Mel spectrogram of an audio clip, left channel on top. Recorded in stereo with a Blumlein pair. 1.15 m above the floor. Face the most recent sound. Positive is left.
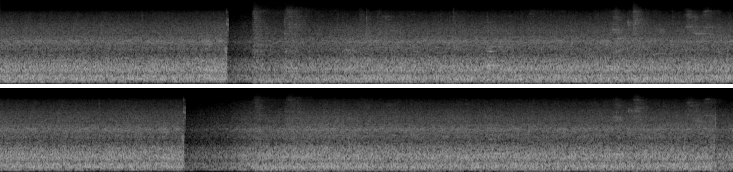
turn(degrees=35)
